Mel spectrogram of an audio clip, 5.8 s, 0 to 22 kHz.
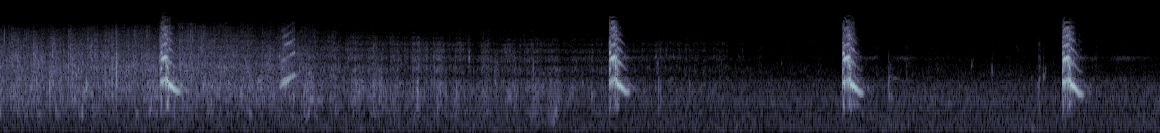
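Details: Eurasian coot calling in Greece in February 2023: four loud, explosive, clipped notes at irregular intervals, with softer chatter between the first two notes over a quiet background.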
